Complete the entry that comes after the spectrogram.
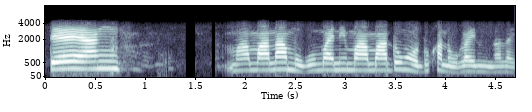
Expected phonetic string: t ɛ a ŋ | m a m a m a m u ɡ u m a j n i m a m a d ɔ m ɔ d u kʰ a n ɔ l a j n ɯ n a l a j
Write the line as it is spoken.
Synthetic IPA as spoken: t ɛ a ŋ | m a m a n a m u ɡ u m a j n i m a m a d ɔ ŋ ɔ d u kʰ a n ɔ l a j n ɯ n a l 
